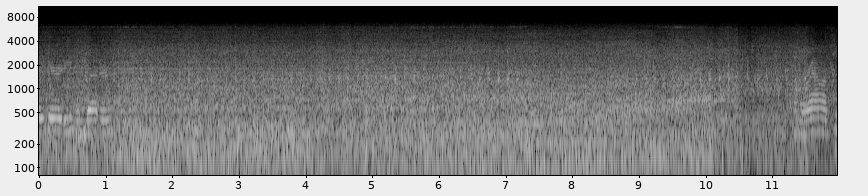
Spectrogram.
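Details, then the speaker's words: 2000 Jeep Grand Cherokee Laredo 4.0 I6, cold start after about eight hours sitting, oil pressure fine: persistent hard ticking knock that begins shortly after start, not when very cold. Present for months; mechanics place it near the bellhousing/oil pan junction; source unconfirmed. "okay so this is my 2000 Jeep Grand Cherokee Laredo it's got a 4.0 I've six just making a crazy crazy knocking sound"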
